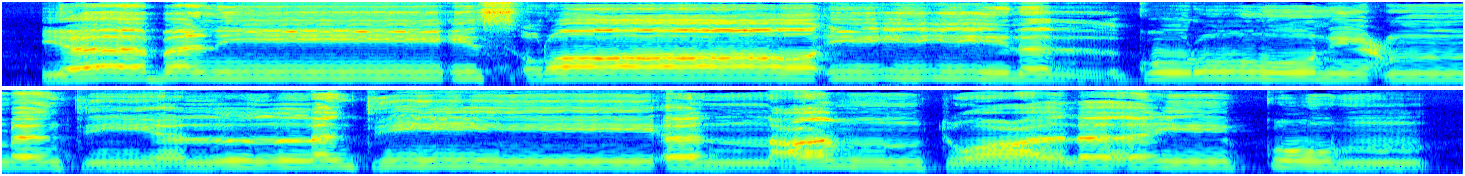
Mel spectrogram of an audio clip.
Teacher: نون ساکن کے بعد عین ہے، اظہار حلقی ہوگا، غنہ نہیں ہوگا۔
